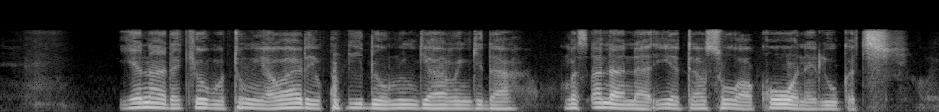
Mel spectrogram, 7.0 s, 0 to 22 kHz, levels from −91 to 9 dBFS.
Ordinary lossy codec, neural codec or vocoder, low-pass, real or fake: none; codec, 16 kHz, 2 kbps, FunCodec, trained on LibriTTS, 25 frames a second; 7.2 kHz; fake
